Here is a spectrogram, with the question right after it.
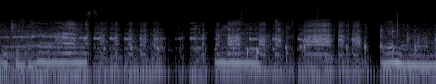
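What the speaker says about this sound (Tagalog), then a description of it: "Ayan, may mga manok din." Farmyard chickens cluck and bawk steadily on a morning walk outdoors, a rooster-like call rising briefly now and then, moderately close with faint background noise and no clear talking.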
